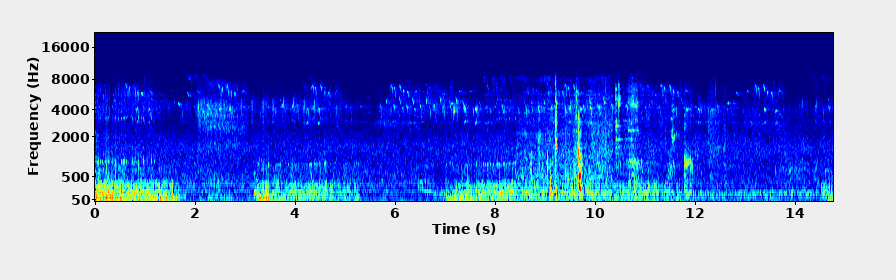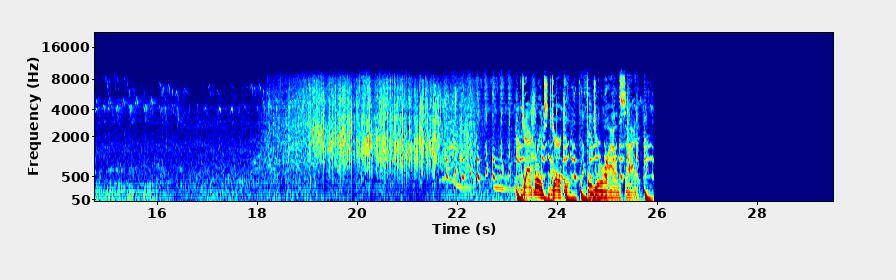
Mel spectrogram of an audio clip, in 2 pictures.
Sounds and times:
Gurgling: 0:18.0 - 0:23.1
Music: 0:22.4 - 0:26.0
Speech: 0:22.8 - 0:25.7.

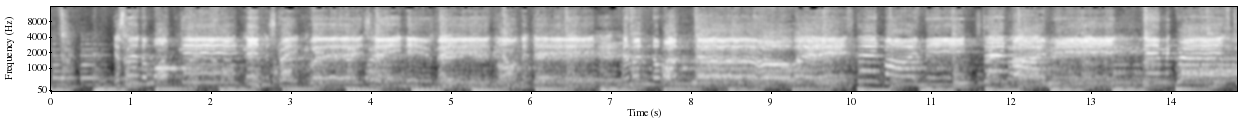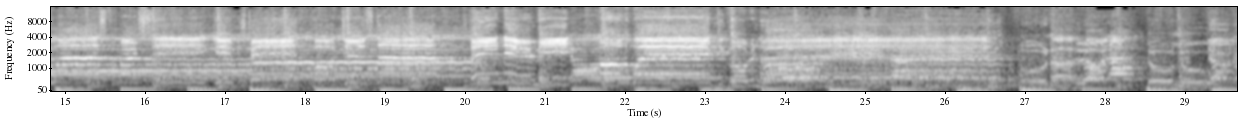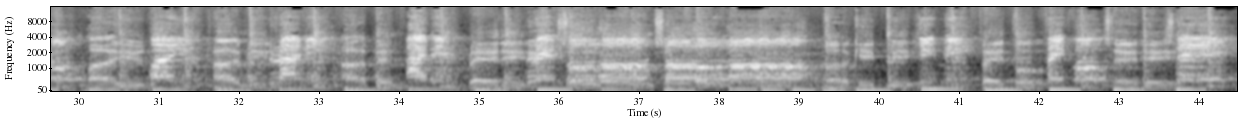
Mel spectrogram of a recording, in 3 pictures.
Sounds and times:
Music: 0:00.0 - 0:44.4.

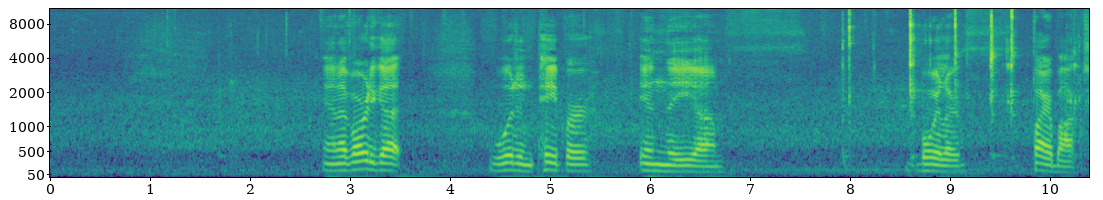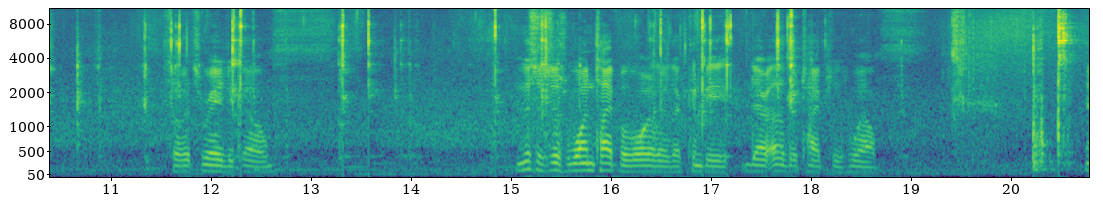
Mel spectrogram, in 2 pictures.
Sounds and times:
Speech: 0:02.7 - 0:03.5, 0:04.4 - 0:06.8, 0:09.8 - 0:10.4, 0:11.6 - 0:12.6, 0:15.1 - 0:18.7.

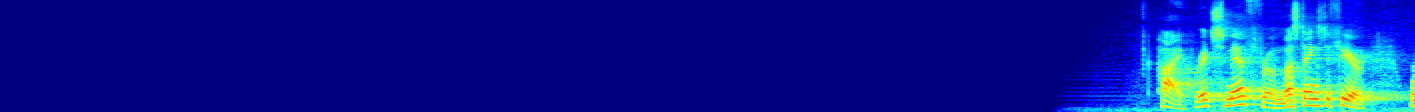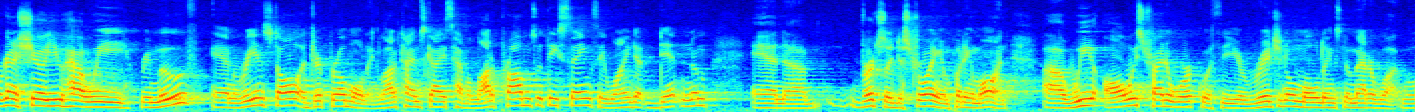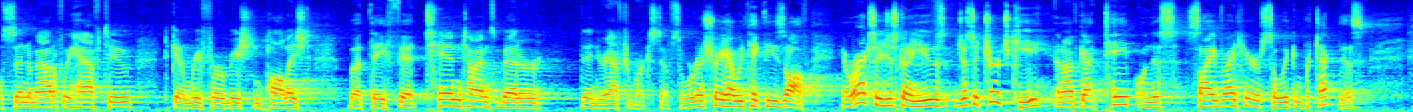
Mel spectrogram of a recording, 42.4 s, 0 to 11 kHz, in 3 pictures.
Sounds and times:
Speech: 0:11.5 - 0:42.0.

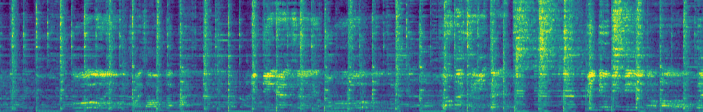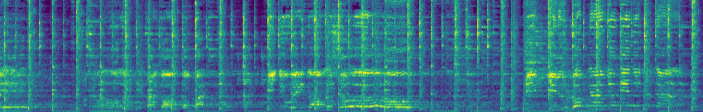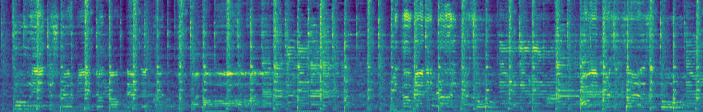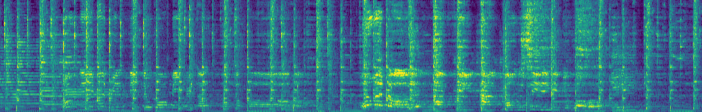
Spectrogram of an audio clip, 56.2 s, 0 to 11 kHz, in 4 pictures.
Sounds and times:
Singing: 0:00.0 - 0:10.6, 0:11.6 - 0:22.8, 0:24.5 - 0:33.9, 0:35.9 - 0:42.3, 0:43.2 - 0:55.4
Speech: 0:00.0 - 0:22.9, 0:24.6 - 0:42.2, 0:43.3 - 0:48.7
Music: 0:00.0 - 0:56.2.

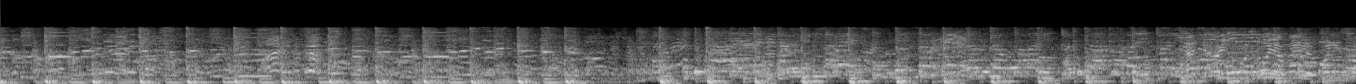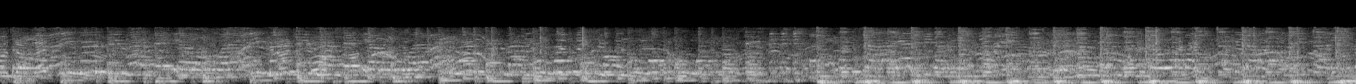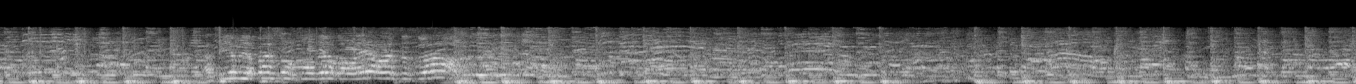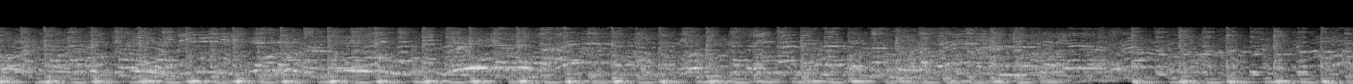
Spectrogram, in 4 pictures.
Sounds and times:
Speech: 0:00.0 - 0:04.2, 0:11.5 - 0:21.7, 0:25.0 - 0:38.5
Music: 0:00.0 - 0:54.2.

